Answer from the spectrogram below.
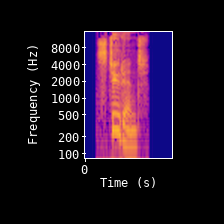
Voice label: "student", spelling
